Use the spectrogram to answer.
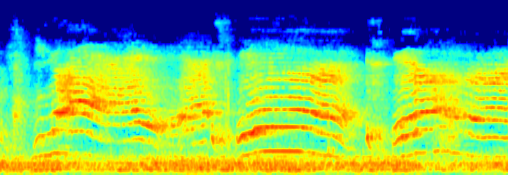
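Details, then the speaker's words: Three-month-old infant girl crying at night, even when held and offered a pacifier: loud, sustained wailing bursts with short breaths between; ordinary infant crying. "or she just acts like that like even when we hold her try to put her pacifier in she'll still just like sometimes scream like that"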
